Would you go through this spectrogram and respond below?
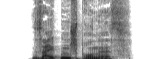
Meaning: genitive singular of Seitensprung
- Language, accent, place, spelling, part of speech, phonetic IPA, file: German, Germany, Berlin, Seitensprunges, noun, [ˈzaɪ̯tn̩ˌʃpʁʊŋəs], De-Seitensprunges.ogg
